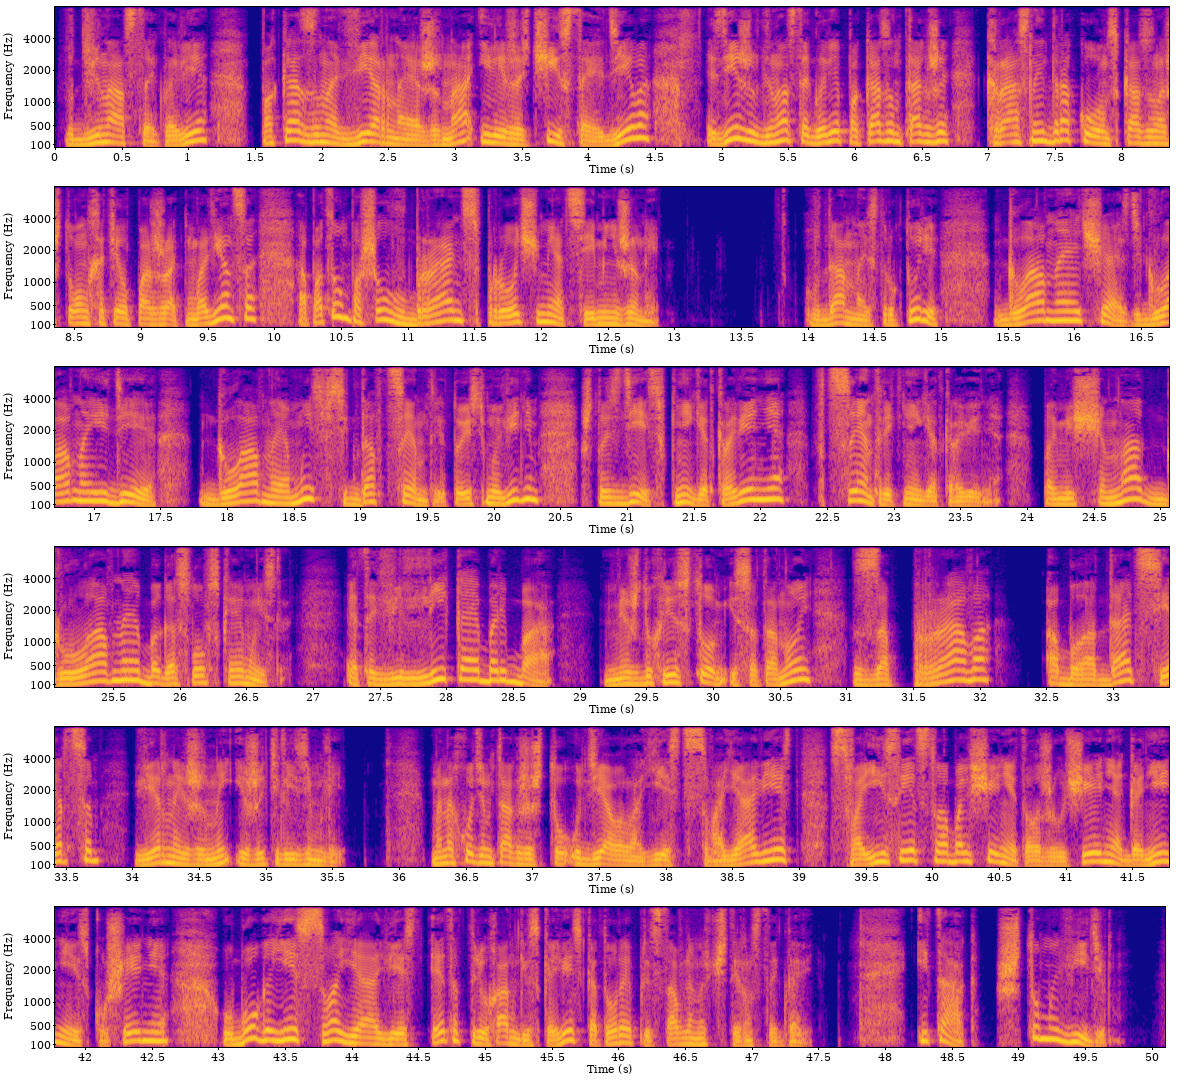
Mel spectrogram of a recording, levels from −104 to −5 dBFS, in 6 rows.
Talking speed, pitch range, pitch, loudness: 135 wpm, 115-185 Hz, 140 Hz, -19 LUFS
